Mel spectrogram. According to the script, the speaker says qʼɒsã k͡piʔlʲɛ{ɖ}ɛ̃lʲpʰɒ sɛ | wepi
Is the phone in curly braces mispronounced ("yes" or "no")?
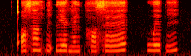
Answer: no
